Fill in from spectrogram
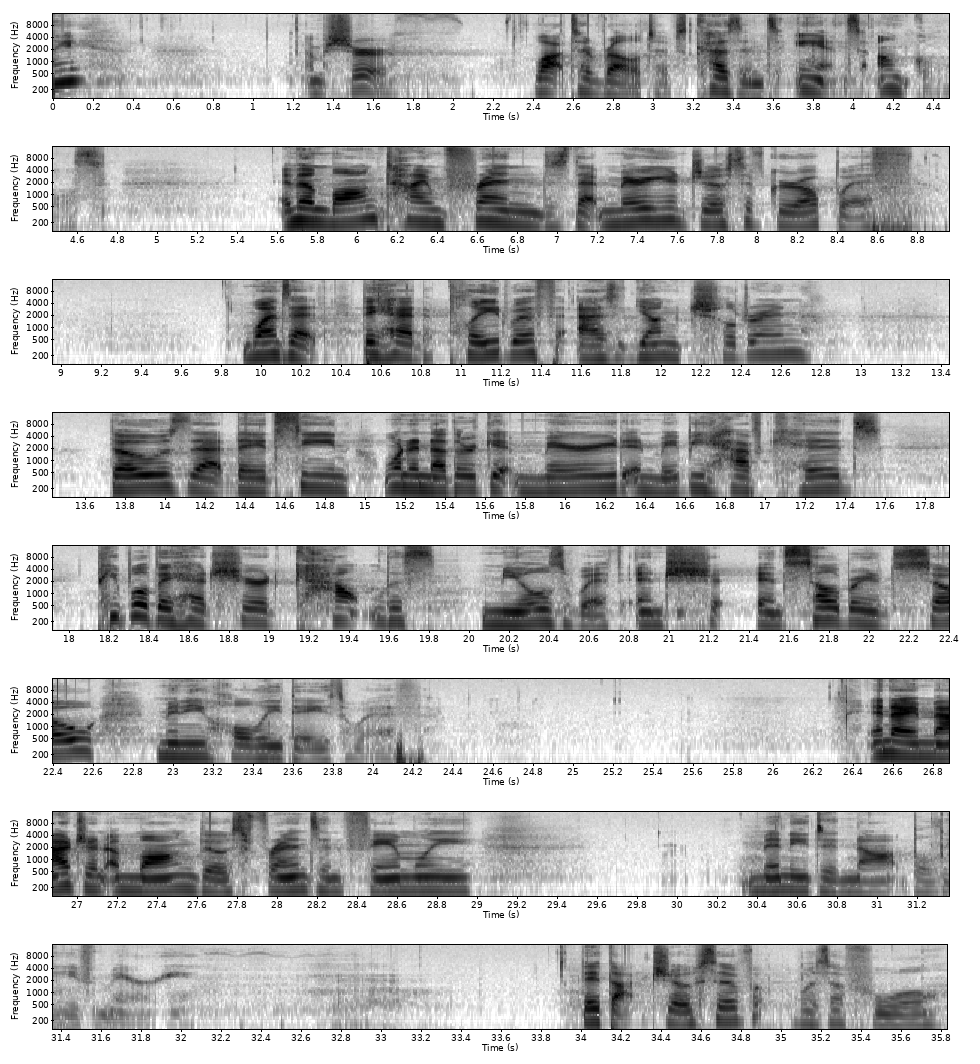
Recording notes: Preached in our 8 PM traditional candlelight service. 3101 Coit Road – Plano, TX.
